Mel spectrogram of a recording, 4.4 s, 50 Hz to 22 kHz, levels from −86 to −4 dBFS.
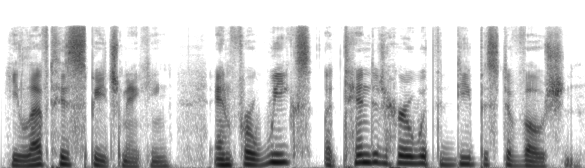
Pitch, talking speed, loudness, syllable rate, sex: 130 Hz, 190 wpm, -20 LUFS, 5.1 syllables/s, male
